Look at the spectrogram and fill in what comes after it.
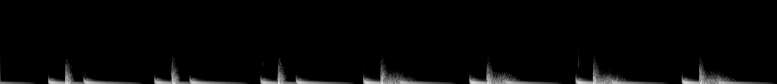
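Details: Simulated heart sounds of mitral valve prolapse at about 57 beats a minute: a sharp mid-systolic click followed by a soft late systolic murmur.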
